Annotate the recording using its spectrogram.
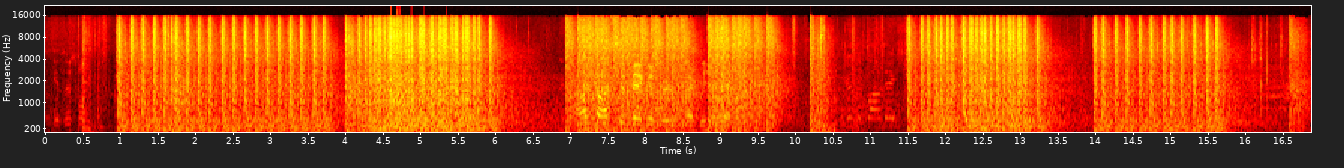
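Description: An automatic rifle fires in long, rapid bursts close by.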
